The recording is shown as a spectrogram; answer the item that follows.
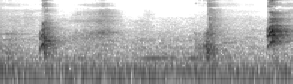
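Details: Young Pomeranian that has just begun to bark, producing three sharp, high yaps spaced irregularly, the last one the loudest, against a faint low hum.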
